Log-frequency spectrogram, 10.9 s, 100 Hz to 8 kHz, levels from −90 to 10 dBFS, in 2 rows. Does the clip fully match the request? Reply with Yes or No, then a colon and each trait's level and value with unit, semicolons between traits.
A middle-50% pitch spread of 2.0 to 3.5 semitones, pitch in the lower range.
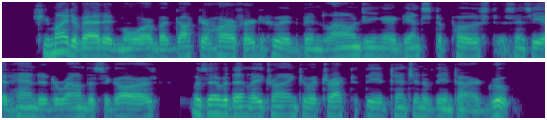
Yes: narrow, 2.5 semitones; low, 115 Hz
